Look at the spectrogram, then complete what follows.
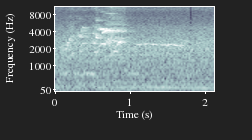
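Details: Eastern whipbird visiting for its daily breakfast, one of a pair calling as lookout while its partner feeds. Brief falling whistles lead into a long, thin, steady whistle held for most of a second against quiet background hiss.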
